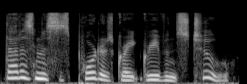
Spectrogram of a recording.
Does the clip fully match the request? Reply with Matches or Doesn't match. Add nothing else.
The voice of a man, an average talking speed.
Doesn't match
